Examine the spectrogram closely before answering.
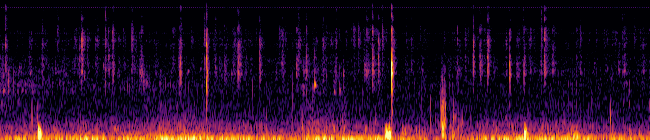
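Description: Water rumbles and murmurs softly underwater.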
